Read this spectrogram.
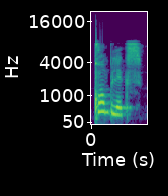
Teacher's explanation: Kompleks. Deməli sözündə vurğu birinci hecaya düşür.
